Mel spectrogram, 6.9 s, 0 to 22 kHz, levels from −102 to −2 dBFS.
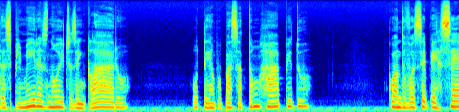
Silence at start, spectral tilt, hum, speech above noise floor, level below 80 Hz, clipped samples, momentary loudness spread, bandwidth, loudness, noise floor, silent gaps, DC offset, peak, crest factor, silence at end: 0 s; -4 dB/octave; none; 30 dB; -60 dBFS; under 0.1%; 11 LU; over 20 kHz; -27 LUFS; -57 dBFS; none; under 0.1%; -6 dBFS; 22 dB; 0 s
